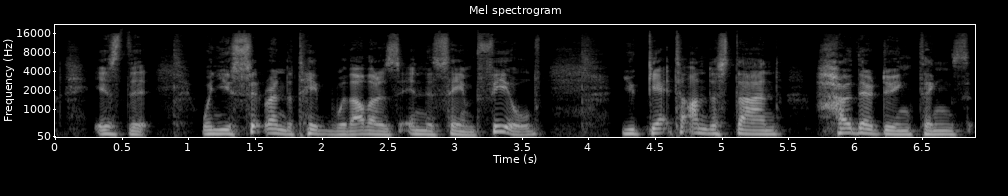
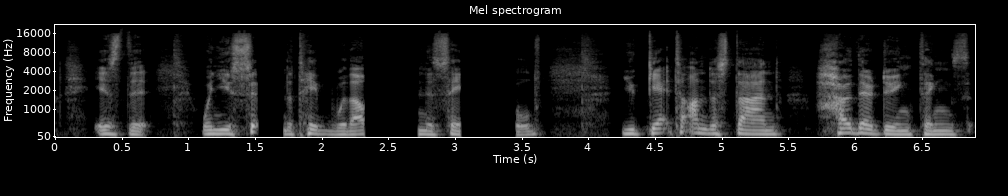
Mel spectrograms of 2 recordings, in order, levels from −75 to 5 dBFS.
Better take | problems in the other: first | audio cutting out; at 1.5 s, at 2.5 s and at 3 s

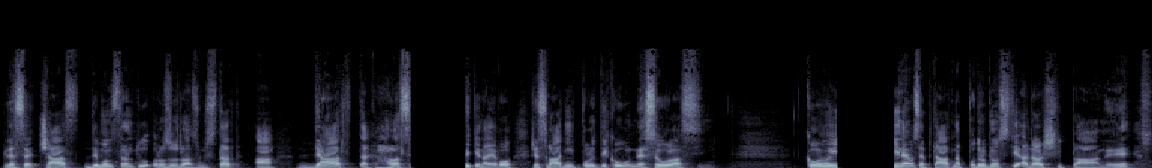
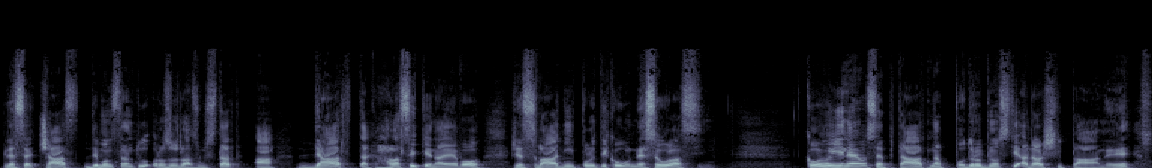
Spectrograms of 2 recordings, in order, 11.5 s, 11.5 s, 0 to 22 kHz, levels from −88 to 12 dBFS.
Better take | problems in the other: second | audio freezing; at 4 s for 0.5 s and at 8.5 s for 0.5 s

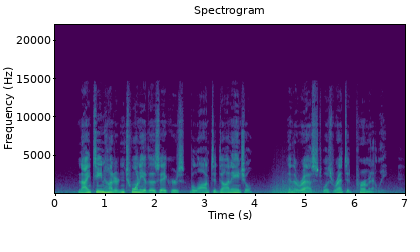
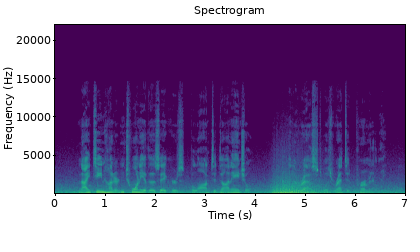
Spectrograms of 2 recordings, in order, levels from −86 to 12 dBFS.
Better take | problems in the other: first | wind noise on the microphone; heavy; 5 dB below the speech; occasional gusts in the first

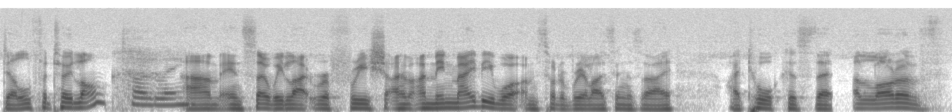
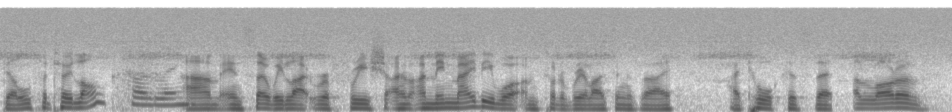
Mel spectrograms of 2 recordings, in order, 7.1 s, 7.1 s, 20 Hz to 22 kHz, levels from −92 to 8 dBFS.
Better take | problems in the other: first | hiss; loud; throughout; 3 dB below the speech; faint in the first

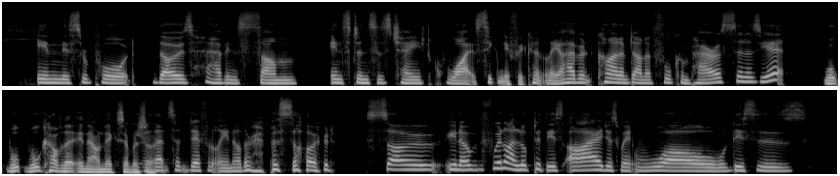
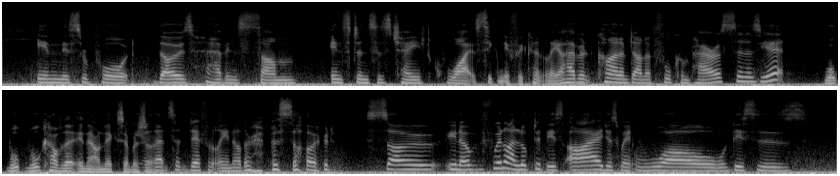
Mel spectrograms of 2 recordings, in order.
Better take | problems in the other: first | low rumble; faint; throughout; 20 dB below the speech

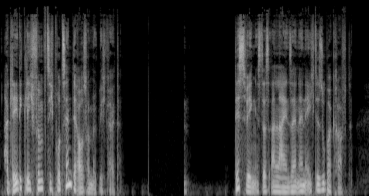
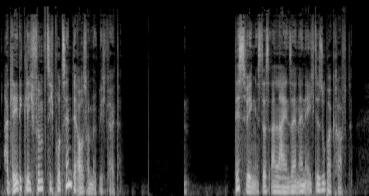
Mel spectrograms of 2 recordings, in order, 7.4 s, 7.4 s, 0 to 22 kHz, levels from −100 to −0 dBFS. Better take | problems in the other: neither | audio cutting out; at 3 s for 0.5 s; the same in both

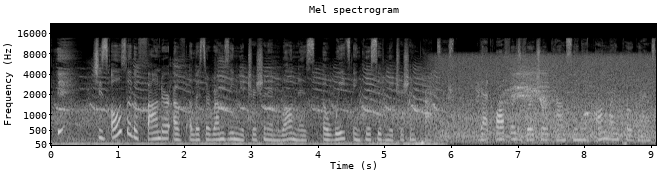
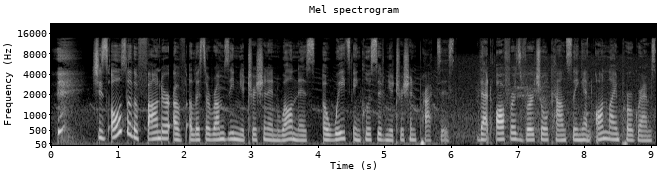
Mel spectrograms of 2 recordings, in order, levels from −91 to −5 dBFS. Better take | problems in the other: second | animal sounds; loud; throughout; 2 dB below the speech; faint in the second

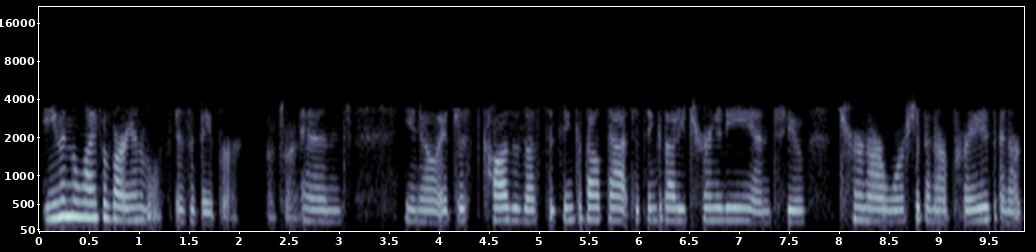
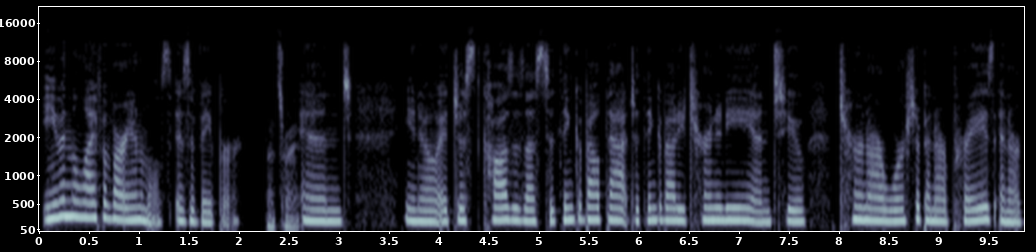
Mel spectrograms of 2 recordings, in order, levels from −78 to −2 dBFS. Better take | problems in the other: second | phone-call audio; poor line; nothing above 3.5 kHz

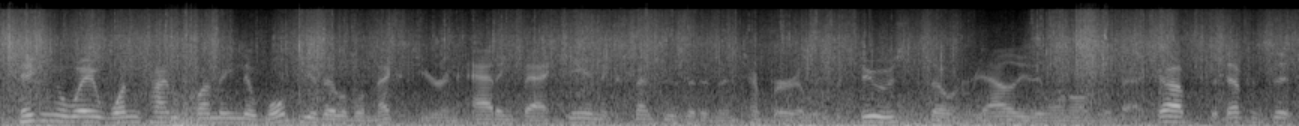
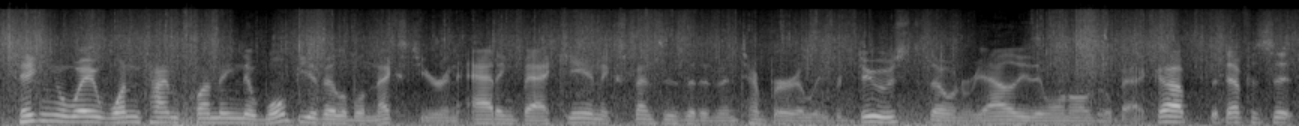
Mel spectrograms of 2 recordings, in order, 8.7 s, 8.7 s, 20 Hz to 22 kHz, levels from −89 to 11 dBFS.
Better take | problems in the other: second | wind noise on the microphone; heavy; 1 dB below the speech; occasional gusts in the second

